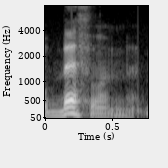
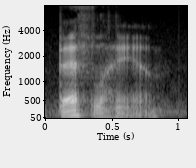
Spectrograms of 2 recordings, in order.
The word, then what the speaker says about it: Bethlehem: And just so you know, that's how the folks up in Bardstown pronounce their school, Bethlehem. Most of us are more accustomed to the pronunciation Bethlehem.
